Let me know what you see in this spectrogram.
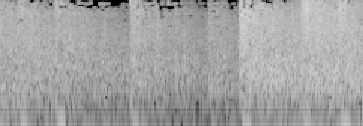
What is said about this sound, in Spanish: Vincent, Casals y Draper disparan y rompen la ventanilla del conductor.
